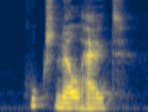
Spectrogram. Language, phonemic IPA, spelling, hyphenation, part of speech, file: Dutch, /ˈɦuk.snɛlˌɦɛi̯t/, hoeksnelheid, hoek‧snel‧heid, noun, Nl-hoeksnelheid.ogg
- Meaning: angular velocity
